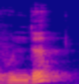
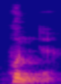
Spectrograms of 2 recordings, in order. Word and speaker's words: Hunde: So in German, usually you stress the first syllable in the words. So you wouldn't say Hunde, but you would say Hunde.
